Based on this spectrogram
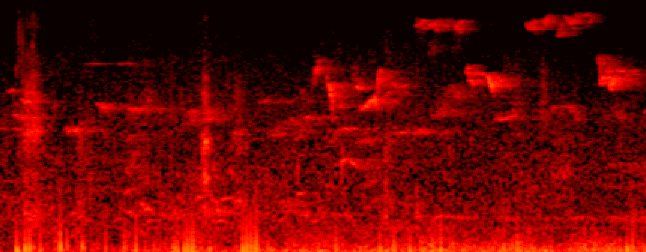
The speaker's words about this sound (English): I can hear a robin in the distance.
